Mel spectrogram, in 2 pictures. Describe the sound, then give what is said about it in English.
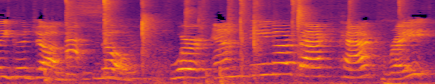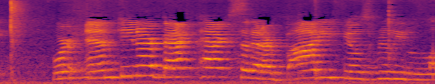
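Children, having lifted their heads and feet, clap their hands in a quick, uneven flurry of sharp claps during the first half, mixed in with young voices talking that continue after the clapping stops. “And then lift your head up and lift your feet up and clap because everybody's doing such a good job emptying their mind.”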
